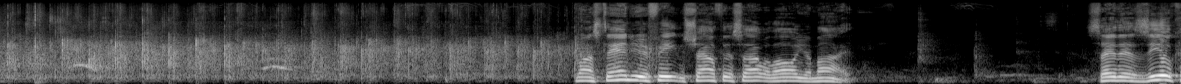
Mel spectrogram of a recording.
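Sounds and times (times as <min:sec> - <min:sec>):
audience applause: 0:00.0 - 0:06.4
vocal whoops: 0:00.6 - 0:01.2
speech: 0:05.8 - 0:08.6, 0:11.0 - 0:11.7.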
